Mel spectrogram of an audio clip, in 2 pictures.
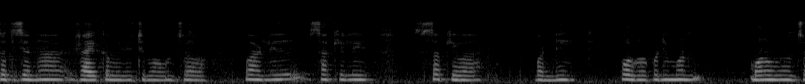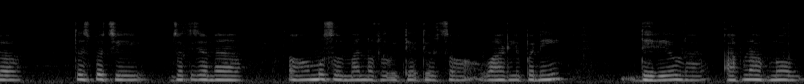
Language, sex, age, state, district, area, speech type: Nepali, female, 45-60, West Bengal, Darjeeling, rural, spontaneous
